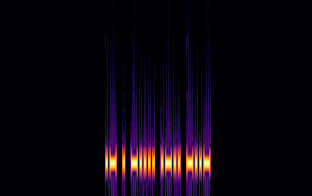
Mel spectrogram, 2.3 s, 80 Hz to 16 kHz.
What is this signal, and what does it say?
Morse code, heard as a keyed tone, about 72 wpm, 700 Hz. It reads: AE6LX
